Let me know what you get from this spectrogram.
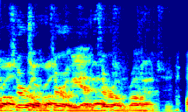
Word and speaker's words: Turo: How do you spell that? – T-U-R-O. – Oh, Toro. Turo.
